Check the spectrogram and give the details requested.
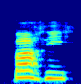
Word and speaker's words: Paris: We write it as Paris, but we pronounce it as Paris.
